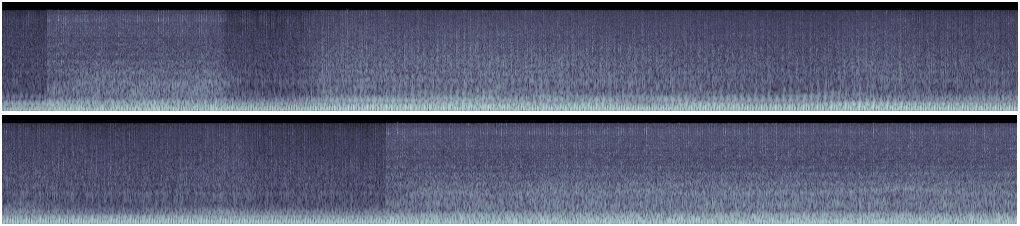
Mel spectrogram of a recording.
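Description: A propeller engine drones steadily and loudly, with its pitch shifting as the plane banks and turns.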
